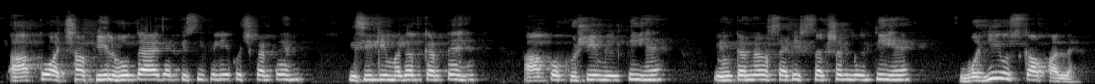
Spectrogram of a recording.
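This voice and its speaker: Man, spiritual speaker, motivational talk to an audience, rhetorical questions, warm relaxed voice. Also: high voice, reverberant, poor audio. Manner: rhetorical questions, answers them himself.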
